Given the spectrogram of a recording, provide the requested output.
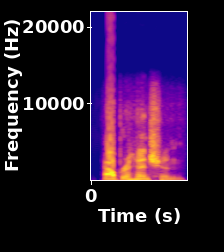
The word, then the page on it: apprehension: American English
